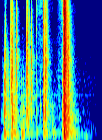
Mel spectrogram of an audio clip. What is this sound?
estirar folio de golpe
quickly, paper, strecht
